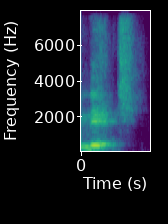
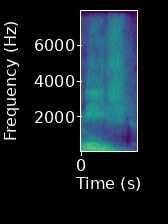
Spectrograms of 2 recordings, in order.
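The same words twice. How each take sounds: First: The word is given its older, traditional pronunciation. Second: The word is given its newer, trendier pronunciation. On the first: This is how the old school says it. "I'm from the old school. We say niche" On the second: This is how people on YouTube say it now. "I hear a lot of guys now on YouTube and gals talking about niche"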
